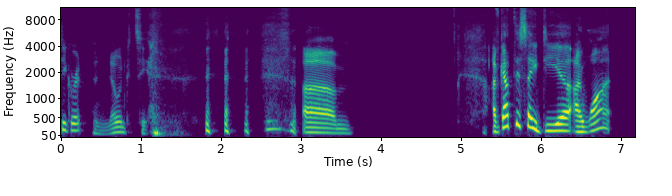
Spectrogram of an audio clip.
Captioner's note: laughs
